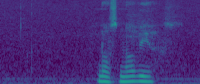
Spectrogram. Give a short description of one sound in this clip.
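A woman lets out a short, sleepy moan close by.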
